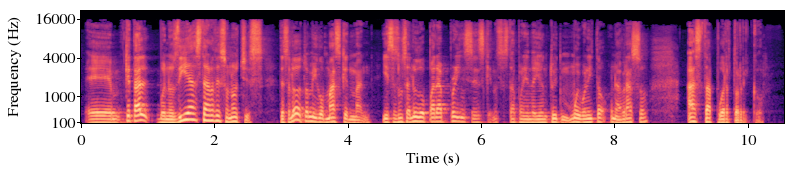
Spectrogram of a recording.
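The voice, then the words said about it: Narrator voice. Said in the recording (Spanish): “¿me podría hacer un saludo con voz de narrador?”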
